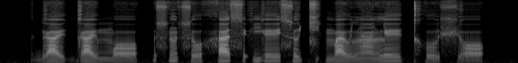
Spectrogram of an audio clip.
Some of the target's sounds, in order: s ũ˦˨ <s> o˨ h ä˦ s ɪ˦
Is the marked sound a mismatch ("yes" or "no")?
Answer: no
